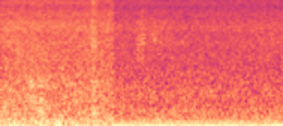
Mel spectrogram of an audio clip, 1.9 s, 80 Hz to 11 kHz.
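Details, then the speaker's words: WEM Clubman single-ended valve guitar amp with one ECL82, old and due for a recap: quiet constant low mains hum with higher overtones, no rhythm. Tired electrolytic filter capacitors letting hum through. "you can hear the the home coming up just so the old electrolytics are a bit tired and not surprising given its age"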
